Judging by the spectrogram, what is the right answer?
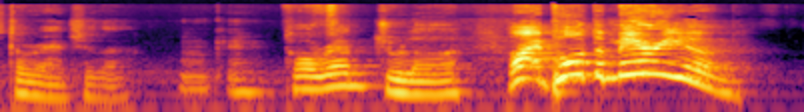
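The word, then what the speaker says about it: Tarountula: Story Tower today junior how do you say that Toronto yeah it's tarantula okay I pulled the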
